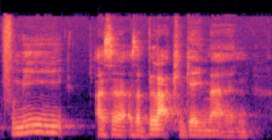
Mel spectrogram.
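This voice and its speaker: A man speaks with a dark, mellow tone. Audible room echo surrounds his voice. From Nigeria, then UK from 19. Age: 40s. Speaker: life coach. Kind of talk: testimony.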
